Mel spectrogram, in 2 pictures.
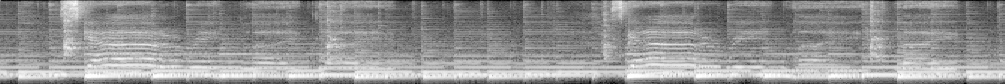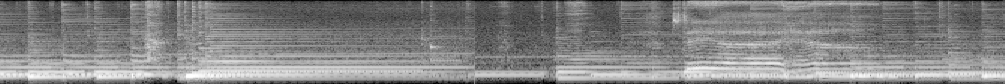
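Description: Acoustic guitar playing chords in a slow song, with a woman's voice coming in for a few short sung phrases. About ten seconds in, one chord is struck and left to ring out for a few seconds before the playing picks up again.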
